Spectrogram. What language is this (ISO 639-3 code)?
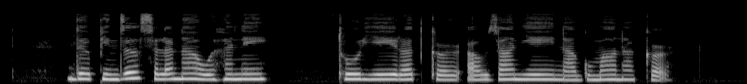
pus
